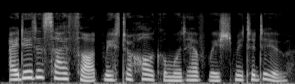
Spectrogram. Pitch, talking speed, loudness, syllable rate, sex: 215 Hz, 265 wpm, -18 LUFS, 5.5 syllables/s, female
